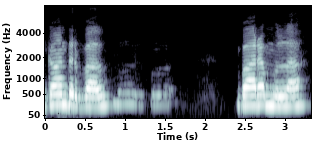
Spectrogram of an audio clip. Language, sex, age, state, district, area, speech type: Kashmiri, female, 18-30, Jammu and Kashmir, Kupwara, urban, spontaneous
